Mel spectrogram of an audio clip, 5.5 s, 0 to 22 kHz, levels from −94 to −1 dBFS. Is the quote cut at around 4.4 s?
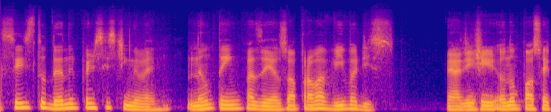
no; 0 cuts

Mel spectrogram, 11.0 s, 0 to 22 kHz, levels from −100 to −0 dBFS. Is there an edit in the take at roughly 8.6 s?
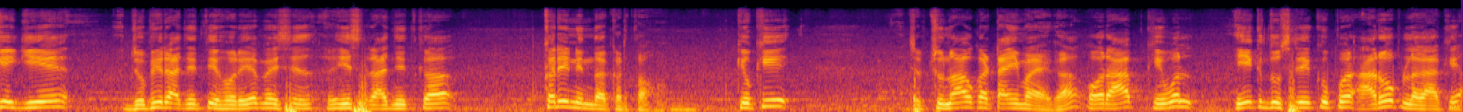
no; 0 cuts

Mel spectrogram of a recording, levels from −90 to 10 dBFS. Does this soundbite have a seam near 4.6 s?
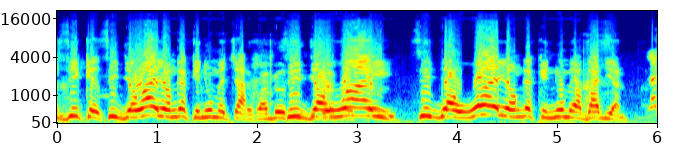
no; 0 cuts

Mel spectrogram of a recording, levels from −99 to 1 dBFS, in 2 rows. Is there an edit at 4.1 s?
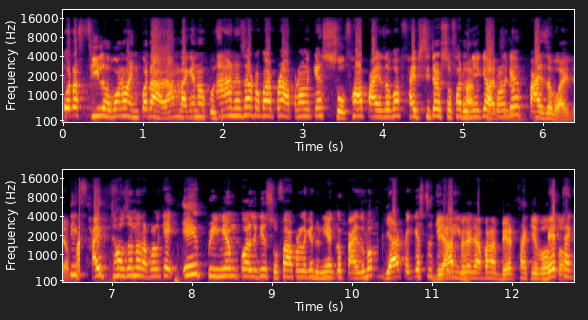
no; 3 cuts; at 1.9 s, 6.4 s, 10.3 s

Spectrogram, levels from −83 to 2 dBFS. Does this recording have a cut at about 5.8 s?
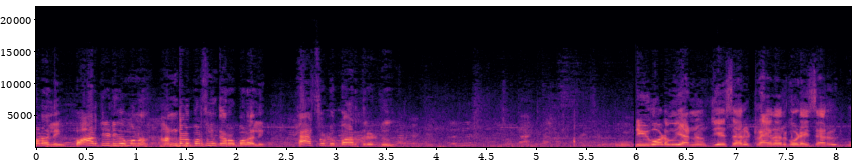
yes; 1 cut; at 5.8 s

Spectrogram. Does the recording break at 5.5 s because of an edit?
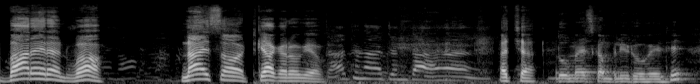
yes; 2 cuts; at 2.5 s, 5.5 s

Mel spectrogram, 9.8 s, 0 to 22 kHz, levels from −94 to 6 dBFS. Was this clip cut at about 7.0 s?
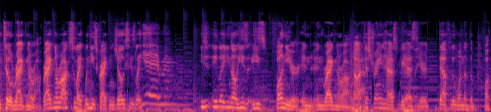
yes; 1 cut; at 7.0 s

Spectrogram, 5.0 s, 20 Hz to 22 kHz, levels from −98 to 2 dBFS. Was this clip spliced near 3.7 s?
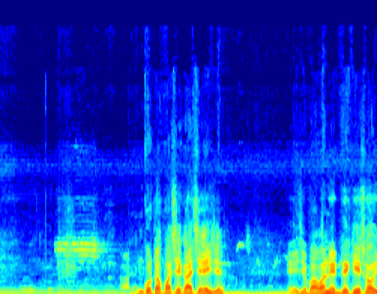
no; 1 cut; at 1.7 s

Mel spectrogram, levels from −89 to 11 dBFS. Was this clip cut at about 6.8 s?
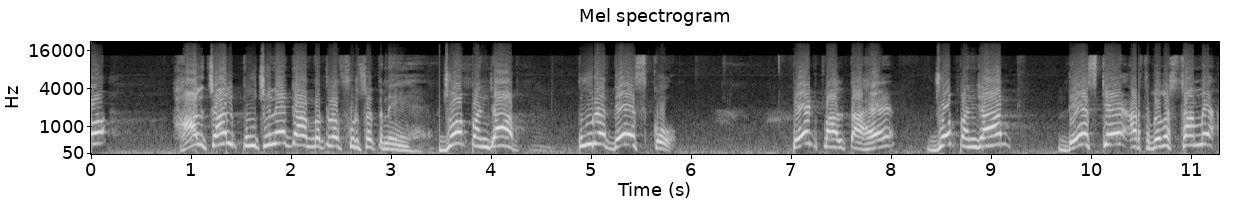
no; 1 cut; at 3.4 s

